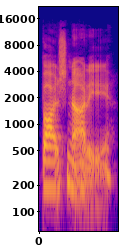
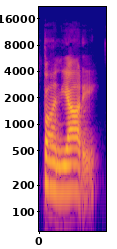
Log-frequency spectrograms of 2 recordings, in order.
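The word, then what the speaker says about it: Bajnotti: And just, like, right quick, I want to settle the pronunciation of a word. I said Bajnadi. – Bagnati. – And who's right?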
